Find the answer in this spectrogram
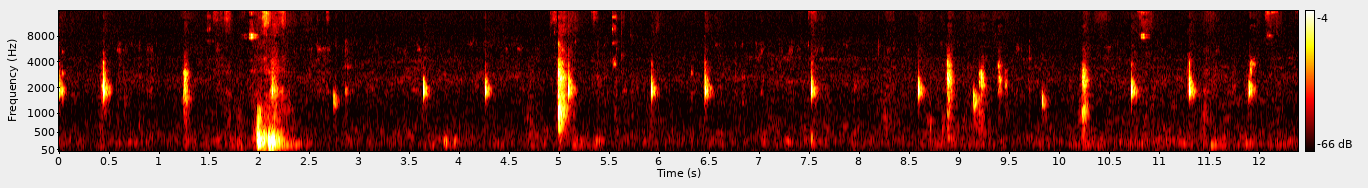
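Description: Scattered faint clicks and taps, about twenty at an uneven pace, with a louder knock about two seconds in, picked up on an open video-call microphone.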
